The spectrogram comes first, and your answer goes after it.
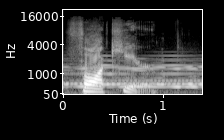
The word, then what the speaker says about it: Fauquier: William County Fauquier County and that is pronounced fawk here was listed in 1608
